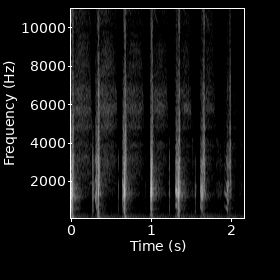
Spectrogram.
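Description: A man laughing hard in short breathy bursts, about three a second, growing fainter toward the end.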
